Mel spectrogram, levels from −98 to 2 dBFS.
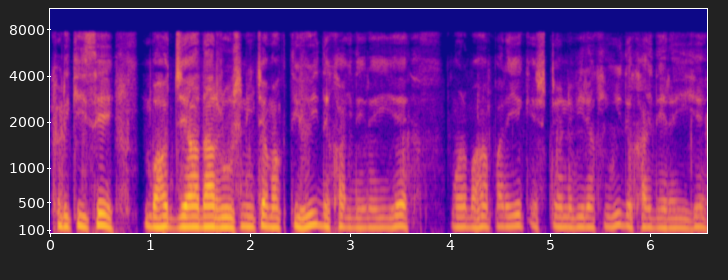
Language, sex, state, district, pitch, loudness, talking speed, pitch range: Hindi, male, Chhattisgarh, Bilaspur, 150 Hz, -19 LUFS, 210 wpm, 140-155 Hz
